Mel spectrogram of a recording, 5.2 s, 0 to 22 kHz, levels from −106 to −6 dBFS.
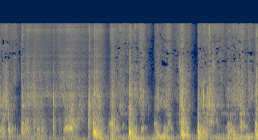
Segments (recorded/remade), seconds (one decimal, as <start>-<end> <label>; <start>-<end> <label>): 0.0-0.5 recorded; 0.5-2.3 remade; 2.3-5.2 recorded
